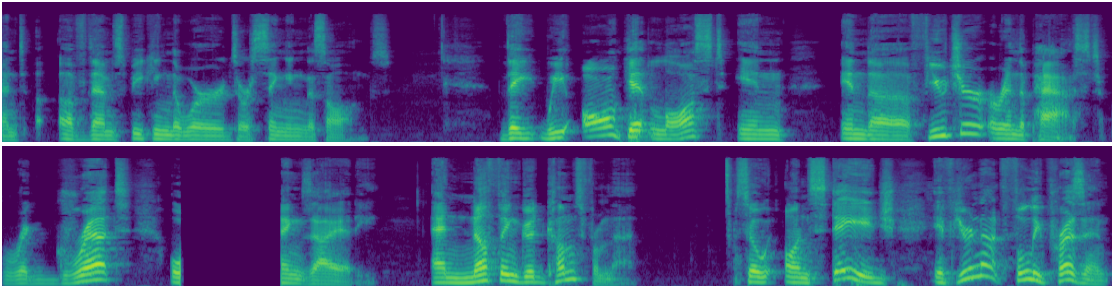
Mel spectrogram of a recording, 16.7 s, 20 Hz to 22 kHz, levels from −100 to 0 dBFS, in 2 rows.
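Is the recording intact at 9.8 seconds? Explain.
No. An audio dropout to silence runs from 9.66 to 10.42 s, likely a lost input, so the sound stops dead for 0.76 s: a flat waveform and a blank spectrogram gap.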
